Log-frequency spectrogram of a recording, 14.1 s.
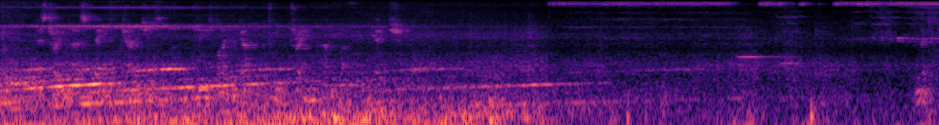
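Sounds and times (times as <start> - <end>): train wheels rumbling on rails: 0.0 - 14.0
wheel squeal: 8.2 - 14.0.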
